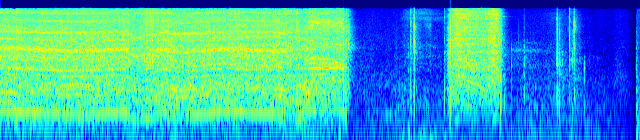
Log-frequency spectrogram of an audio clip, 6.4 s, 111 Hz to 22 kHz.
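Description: Cordless 4-in-1 drill driver from a discount store running at a steady high whine for about three seconds, then stopping, followed by a few short clicks and handling knocks up close.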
